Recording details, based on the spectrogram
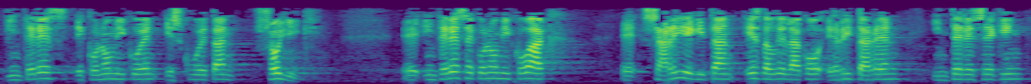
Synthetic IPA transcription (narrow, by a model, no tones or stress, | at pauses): int̪e̞ɾe̞se̞ko̞no̞miko̞e̞ne̞skue̞t̪anso̞ʎḭk | int̪e̞ɾe̞se̞ko̞no̞miko̞ak | sarie̞ɣit̪ane̞zd̪awðe̞lako̞ʔe̞rit̪are̞n | int̪e̞ɾe̞se̞kin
